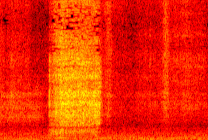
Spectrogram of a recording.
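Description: A man blows his nose into a paper towel: one short rush of breathy noise about half a second in. Behind it is the steady low road rumble of the moving truck's cabin.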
